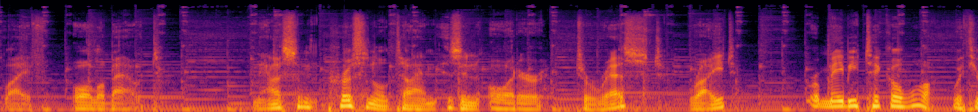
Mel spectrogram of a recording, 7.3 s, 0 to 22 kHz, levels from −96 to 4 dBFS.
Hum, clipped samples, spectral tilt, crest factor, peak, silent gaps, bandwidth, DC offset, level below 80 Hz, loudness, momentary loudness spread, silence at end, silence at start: none; under 0.1%; -6.5 dB/octave; 16 dB; 0 dBFS; none; 18 kHz; under 0.1%; -30 dBFS; -17 LUFS; 18 LU; 0 s; 0 s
